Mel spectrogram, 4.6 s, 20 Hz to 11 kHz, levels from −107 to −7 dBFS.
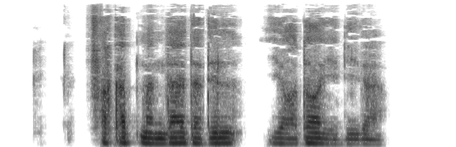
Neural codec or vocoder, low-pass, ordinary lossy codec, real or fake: none; 9.9 kHz; AAC, 32 kbps; real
